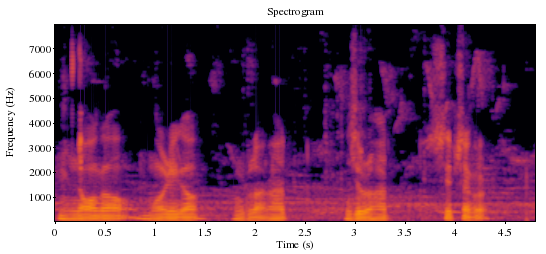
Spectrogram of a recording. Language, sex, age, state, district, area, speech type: Assamese, male, 18-30, Assam, Kamrup Metropolitan, urban, spontaneous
